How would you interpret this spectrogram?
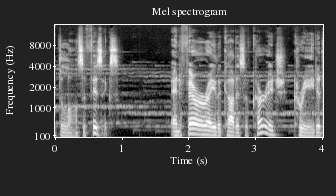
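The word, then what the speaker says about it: Farore: pronunciation of fair array I am not calling Pharaoh array pharah in Japanese they pronounce her name using three syllables and if it's good enough for the Japanese it's good enough for me so for the duration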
